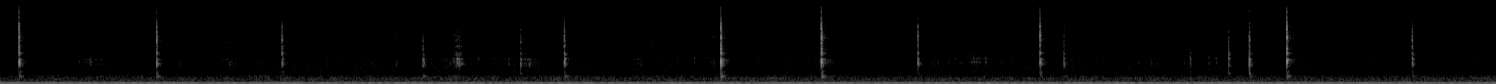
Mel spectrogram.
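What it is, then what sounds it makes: Glass mirror tapped with metal. A round glass tabletop makeup mirror of solid flat glass is tapped with the rounded end of a shiny metal tool, producing a slow, irregular series of sharp, bright ticks. Each tap is a short, dry click centered near 1 kHz that dies away almost instantly, over a steady low hum.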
